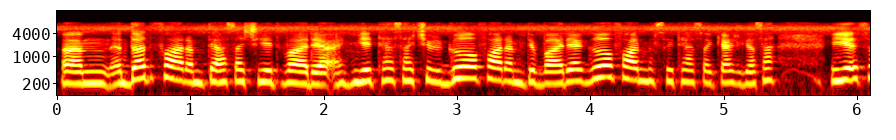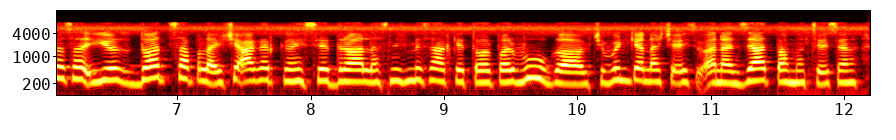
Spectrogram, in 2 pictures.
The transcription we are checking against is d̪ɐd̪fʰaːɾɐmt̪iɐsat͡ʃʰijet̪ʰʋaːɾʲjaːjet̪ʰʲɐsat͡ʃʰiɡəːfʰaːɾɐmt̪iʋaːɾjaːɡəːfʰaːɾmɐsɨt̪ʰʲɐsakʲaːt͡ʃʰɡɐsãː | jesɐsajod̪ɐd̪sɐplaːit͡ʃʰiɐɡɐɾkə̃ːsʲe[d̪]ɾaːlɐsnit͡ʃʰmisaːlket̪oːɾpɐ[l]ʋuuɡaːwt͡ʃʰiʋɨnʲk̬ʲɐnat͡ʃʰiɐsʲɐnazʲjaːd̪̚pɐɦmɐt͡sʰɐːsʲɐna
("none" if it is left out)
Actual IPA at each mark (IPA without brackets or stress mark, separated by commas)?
d̪, ɾ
